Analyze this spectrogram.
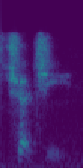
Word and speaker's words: Chuchi: We try to pronounce it Ryo Chuchi. Japanese. Ryo Chuchi. Ryo Chuchi. Ryo Chuchi. Alright. Chuchi. It's Chuchi.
